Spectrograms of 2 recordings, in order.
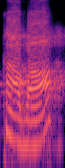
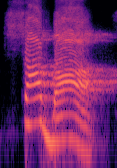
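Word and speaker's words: ça va: Adish, pronunciation is not Kava. Pronunciation is Sava.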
